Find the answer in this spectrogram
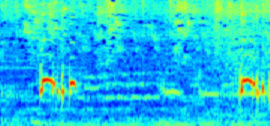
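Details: Wild local zebra dove at a sacred tomb, said to have a characteristic voice of its own. Two loud phrases, each a rising coo trailed by quick trilled notes, with faint drawn-out cooing between them.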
